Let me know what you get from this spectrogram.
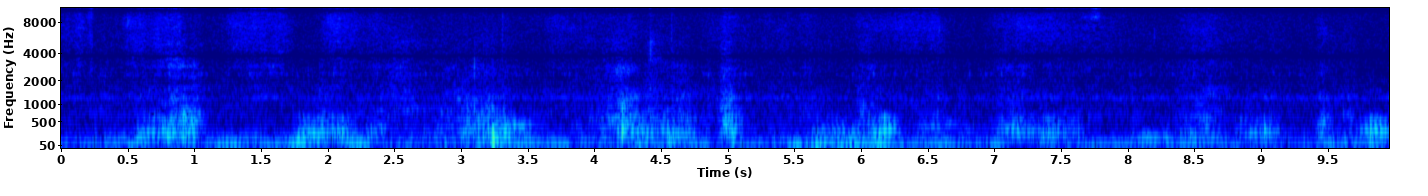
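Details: Bengal tabby cat, female, purring while groomed with a glove; low rumbling purr pulses in soft breath cycles about every two seconds, with faint rubbing sounds.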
